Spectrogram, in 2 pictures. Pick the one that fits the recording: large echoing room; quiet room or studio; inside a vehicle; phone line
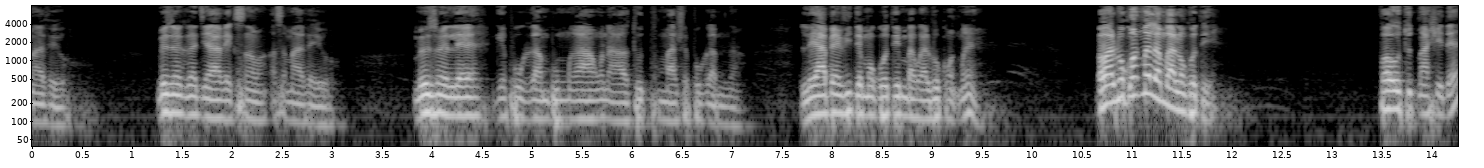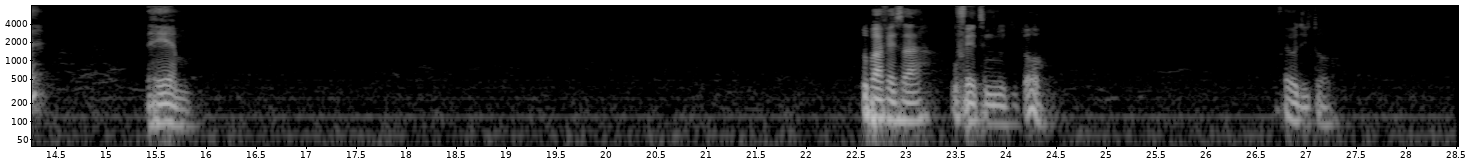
large echoing room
